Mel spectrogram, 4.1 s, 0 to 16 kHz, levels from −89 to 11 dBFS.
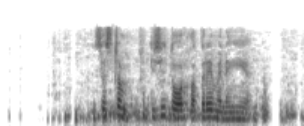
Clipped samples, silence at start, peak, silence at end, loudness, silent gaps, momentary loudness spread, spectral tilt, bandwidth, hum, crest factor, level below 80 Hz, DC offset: under 0.1%; 0.85 s; -2 dBFS; 0 s; -19 LUFS; 3.62-3.70 s; 20 LU; -5 dB/octave; 8 kHz; none; 20 dB; -58 dBFS; under 0.1%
